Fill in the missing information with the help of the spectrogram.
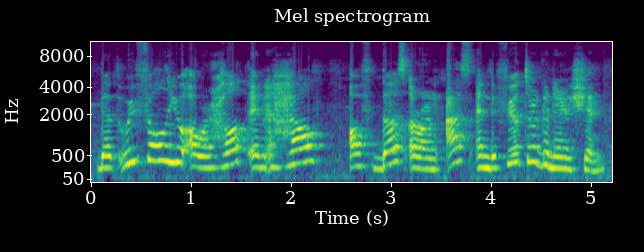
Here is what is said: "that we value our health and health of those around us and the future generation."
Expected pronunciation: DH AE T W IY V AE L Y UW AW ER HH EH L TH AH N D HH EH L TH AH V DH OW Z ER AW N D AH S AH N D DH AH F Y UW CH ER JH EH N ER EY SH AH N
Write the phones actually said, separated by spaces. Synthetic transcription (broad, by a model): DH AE T W IY F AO L Y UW AW ER HH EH L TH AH N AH HH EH L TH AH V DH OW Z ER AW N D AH S AH N D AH F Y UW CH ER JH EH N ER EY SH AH N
